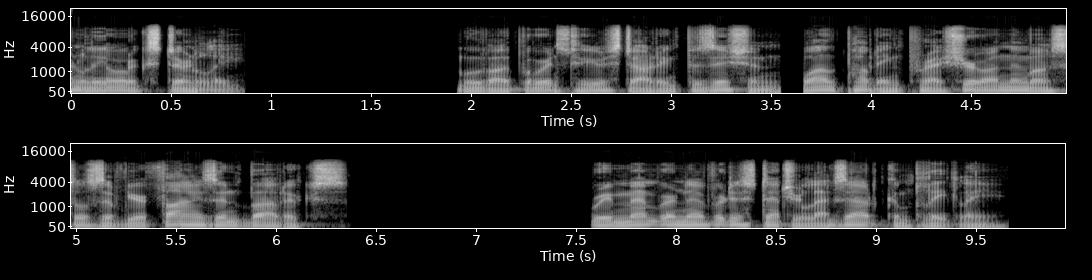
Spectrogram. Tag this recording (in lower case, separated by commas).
speech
